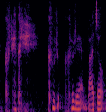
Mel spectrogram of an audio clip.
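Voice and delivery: a father gently agreeing with his son; hushed, tender-sounding father's reply; father's soft assent. Retold or imitated. Father answers returning son.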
